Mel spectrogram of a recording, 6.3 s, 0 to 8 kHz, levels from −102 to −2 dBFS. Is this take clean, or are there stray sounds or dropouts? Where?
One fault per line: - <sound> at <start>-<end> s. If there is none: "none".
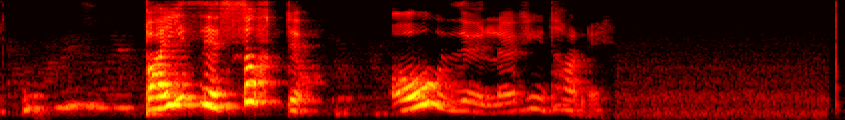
none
